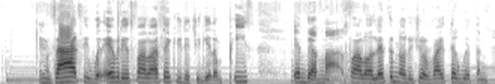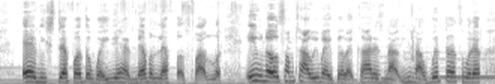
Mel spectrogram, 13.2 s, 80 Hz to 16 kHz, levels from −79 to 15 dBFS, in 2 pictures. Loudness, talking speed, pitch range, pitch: -22 LUFS, 240 wpm, 170-200 Hz, 185 Hz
